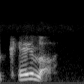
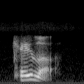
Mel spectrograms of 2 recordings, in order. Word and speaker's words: Kalah: Hugh Auchincloss is going to be working with his daughter, Kayla. And that's spelled K-A-L-A-H, Kayla.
